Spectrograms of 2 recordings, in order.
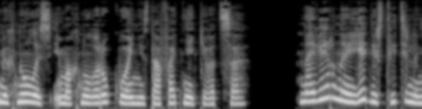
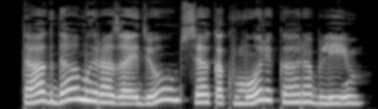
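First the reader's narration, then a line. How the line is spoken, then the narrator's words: Singsong, then laughing. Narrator (Russian): нараспев произнесла Маргарита и рассмеялась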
